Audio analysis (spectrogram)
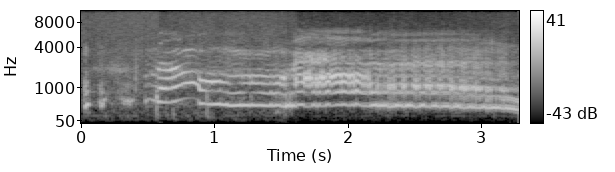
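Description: A cat being held down and given an injection lets out a loud, drawn-out yowl, starting after a few brief rustles and swelling into a sustained, wavering wail that continues to the end.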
